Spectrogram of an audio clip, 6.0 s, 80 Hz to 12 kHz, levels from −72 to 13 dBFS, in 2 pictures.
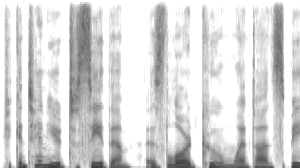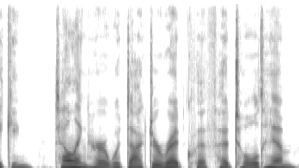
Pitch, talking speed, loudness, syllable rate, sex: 175 Hz, 190 wpm, -18 LUFS, 4.5 syllables/s, female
